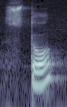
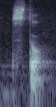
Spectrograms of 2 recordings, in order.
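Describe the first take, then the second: First: Careful, drawn-out "Sto"; slow reading. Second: Quick, short "Sto"; fast reading. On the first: Teacher models the word for beginners, "Sto" read slowly. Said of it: "I will read this word slowly". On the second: Teacher reads as a native speaker, "Sto" said fast. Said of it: "I will read this word fast". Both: Shown as a demonstration.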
